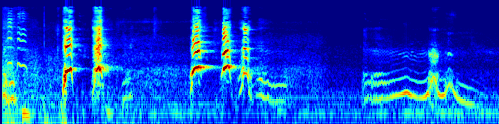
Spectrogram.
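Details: Two Brussels Griffon pups playing together in excitement give sharp, high barks: two quick ones, a pause, then another close pair, followed by a drawn-out wavering whine with a rising and falling pitch.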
